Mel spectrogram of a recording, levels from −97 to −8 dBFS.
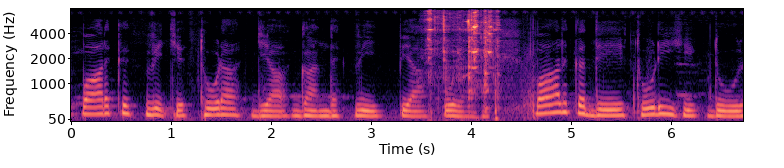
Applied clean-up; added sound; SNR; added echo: none; Dishes, pots, and pans / Glass; -4 dB; none.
